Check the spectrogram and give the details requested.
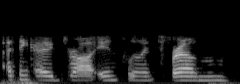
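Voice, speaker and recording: A young woman with a low voice, chatting in an interview as a singer-songwriter, thoughtful and halting with many restarts. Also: monotone, vocal fry, no room sound. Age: young adult. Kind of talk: casual interview chat. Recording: tinny phone line.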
